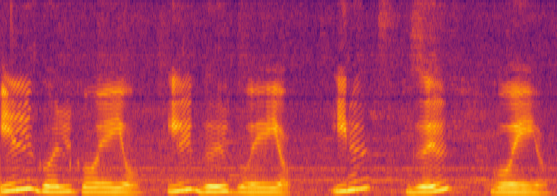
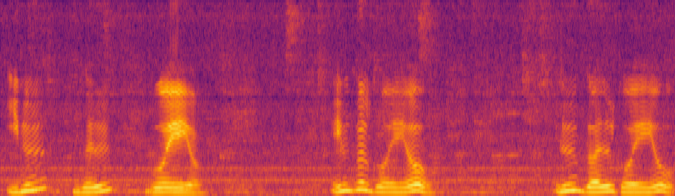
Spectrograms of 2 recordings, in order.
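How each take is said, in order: The two takes are said the same way.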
